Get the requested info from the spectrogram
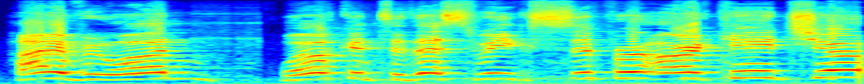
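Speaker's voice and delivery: big high-energy show opener; loud, bright host welcome; exaggerated cartoon intonation. Show intro, host calling out.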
